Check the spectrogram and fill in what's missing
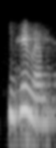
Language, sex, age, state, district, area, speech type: Hindi, female, 18-30, Madhya Pradesh, Harda, urban, conversation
